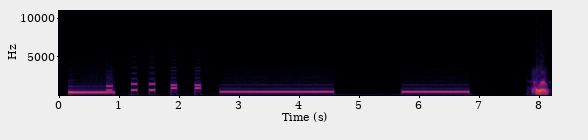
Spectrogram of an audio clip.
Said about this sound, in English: All right. I'm going to dial the phone number right now. Here we go.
